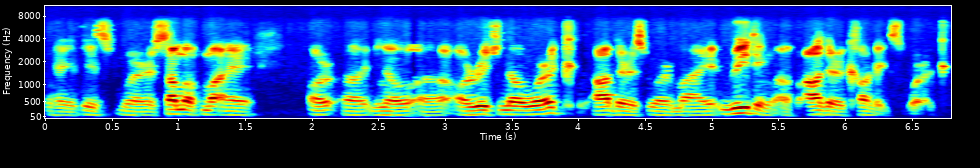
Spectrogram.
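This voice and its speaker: A man's voice: fairly low pitch, normal speed, no echo. Hesitant middle-aged man lecturing. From mainland China. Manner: hesitant, many fillers and "okay"s. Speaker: professor giving a talk. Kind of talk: academic lecture. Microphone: video call. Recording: dull lo-fi video call audio.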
